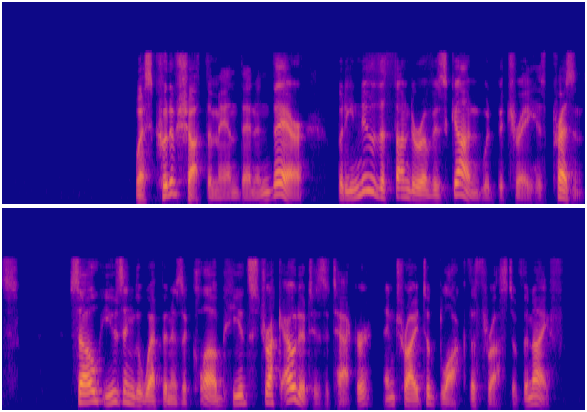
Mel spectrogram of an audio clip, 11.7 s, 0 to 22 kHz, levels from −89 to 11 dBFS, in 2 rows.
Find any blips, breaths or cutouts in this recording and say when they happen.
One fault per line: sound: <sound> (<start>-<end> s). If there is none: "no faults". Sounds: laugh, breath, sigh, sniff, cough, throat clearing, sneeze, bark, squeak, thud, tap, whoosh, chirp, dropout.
no faults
